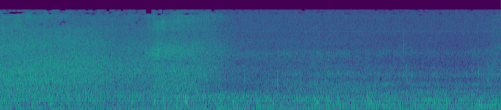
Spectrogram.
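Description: Surf washes onto a Gulf of Mexico beach in a steady, close rush, mixed with buffeting wind noise, the wash swelling slightly and easing again.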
